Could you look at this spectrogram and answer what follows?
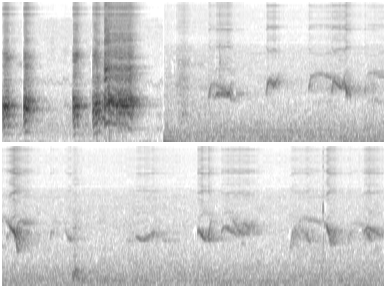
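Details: Chickens of a backyard flock in a yard pen. A loud burst of clatter opens, then arched, tonal calls repeat irregularly every second or so over quiet background hiss.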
